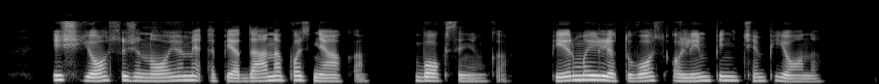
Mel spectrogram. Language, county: Lithuanian, Kaunas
